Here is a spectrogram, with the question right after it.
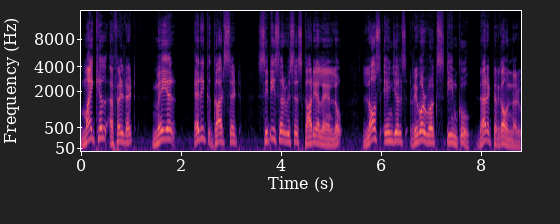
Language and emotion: Telugu, neutral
